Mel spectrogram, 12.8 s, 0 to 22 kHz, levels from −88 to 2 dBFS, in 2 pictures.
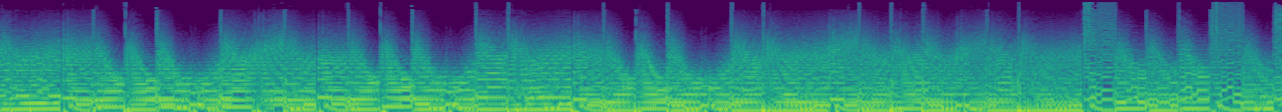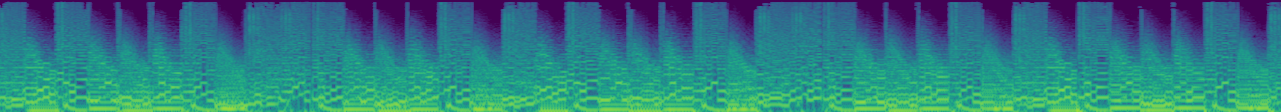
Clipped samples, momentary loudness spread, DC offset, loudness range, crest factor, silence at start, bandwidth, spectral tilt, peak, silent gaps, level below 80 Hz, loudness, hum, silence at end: under 0.1%; 3 LU; under 0.1%; 3 LU; 14 dB; 0 s; over 20 kHz; -5.5 dB/octave; -2 dBFS; none; -22 dBFS; -17 LUFS; none; 0 s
